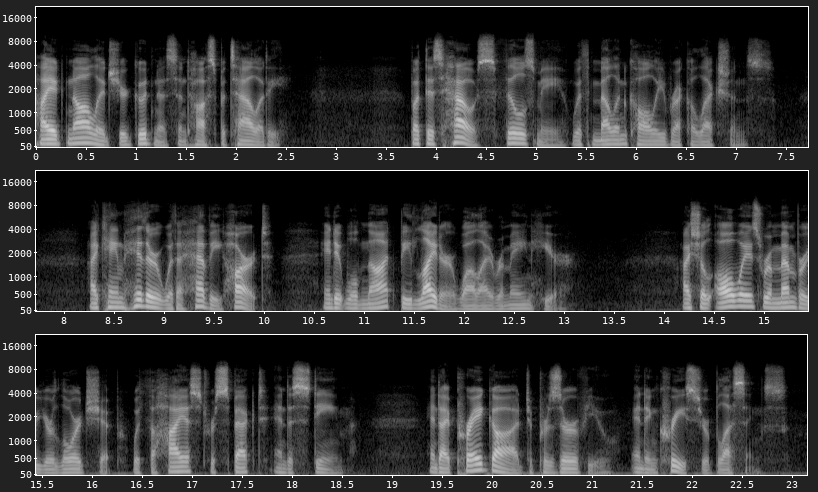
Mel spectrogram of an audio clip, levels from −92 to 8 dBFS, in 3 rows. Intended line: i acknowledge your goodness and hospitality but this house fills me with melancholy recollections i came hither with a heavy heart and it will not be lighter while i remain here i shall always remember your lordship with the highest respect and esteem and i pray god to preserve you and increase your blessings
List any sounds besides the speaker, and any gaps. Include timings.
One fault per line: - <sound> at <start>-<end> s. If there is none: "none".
none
